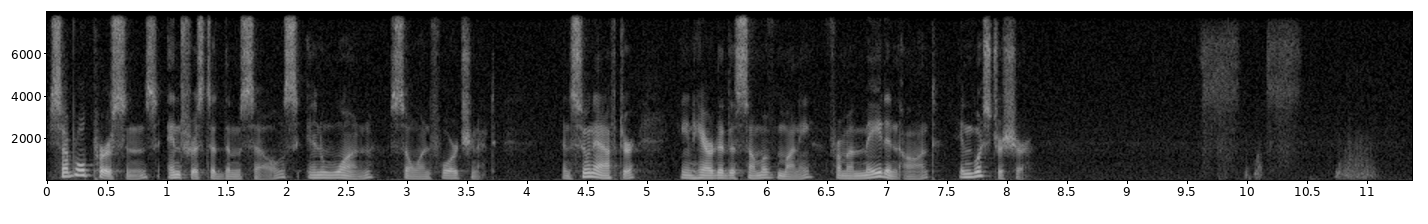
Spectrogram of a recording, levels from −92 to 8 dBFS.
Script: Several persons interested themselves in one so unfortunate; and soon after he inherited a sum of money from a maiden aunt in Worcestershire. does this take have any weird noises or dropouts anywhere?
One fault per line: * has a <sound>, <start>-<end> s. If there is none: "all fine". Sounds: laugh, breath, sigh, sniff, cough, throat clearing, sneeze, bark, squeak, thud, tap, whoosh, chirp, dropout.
* has a sniff, 9.6-11.1 s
